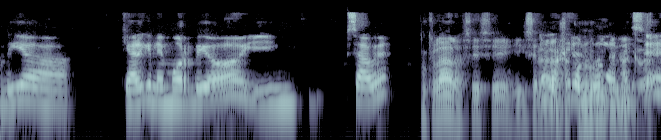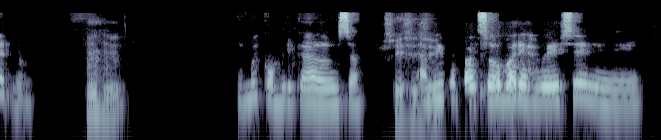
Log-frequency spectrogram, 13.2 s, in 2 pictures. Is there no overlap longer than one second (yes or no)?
no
